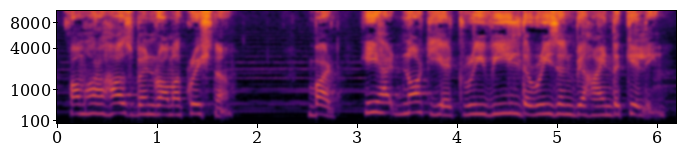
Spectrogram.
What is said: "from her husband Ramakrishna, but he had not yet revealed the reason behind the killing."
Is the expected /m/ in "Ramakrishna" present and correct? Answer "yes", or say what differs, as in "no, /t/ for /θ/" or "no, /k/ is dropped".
yes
